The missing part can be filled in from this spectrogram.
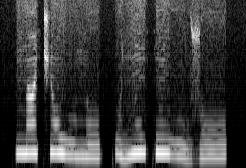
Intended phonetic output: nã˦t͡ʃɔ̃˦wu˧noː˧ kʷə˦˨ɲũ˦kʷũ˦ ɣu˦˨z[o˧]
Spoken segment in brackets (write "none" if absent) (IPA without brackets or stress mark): o˦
